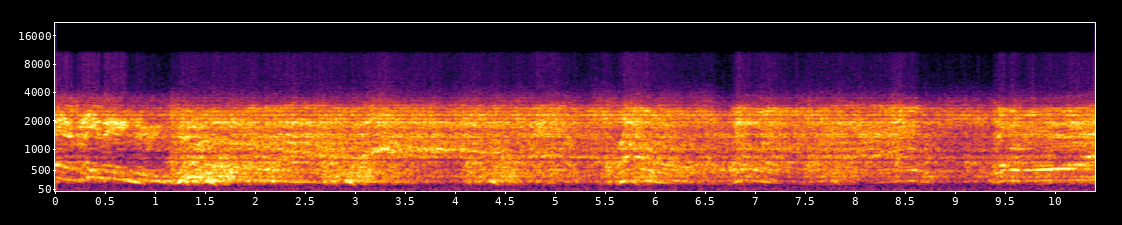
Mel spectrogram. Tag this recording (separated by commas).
Speech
